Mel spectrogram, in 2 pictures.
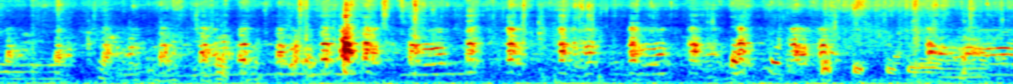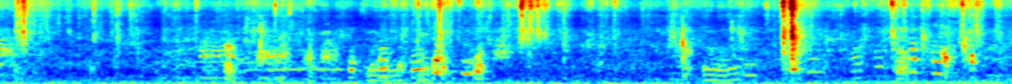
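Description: A flock of backyard hens clucking, with many short calls scattered through, as they forage and peck on dirt.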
